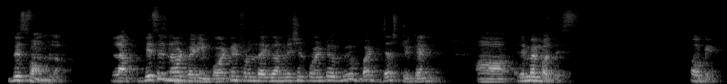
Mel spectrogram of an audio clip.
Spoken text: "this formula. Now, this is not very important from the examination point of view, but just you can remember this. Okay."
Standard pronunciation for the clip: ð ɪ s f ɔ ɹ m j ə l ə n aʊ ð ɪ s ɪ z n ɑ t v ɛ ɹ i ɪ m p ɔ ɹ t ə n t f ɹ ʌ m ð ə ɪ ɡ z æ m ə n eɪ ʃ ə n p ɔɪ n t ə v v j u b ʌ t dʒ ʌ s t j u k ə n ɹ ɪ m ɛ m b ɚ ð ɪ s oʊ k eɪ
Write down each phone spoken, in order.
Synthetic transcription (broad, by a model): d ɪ s f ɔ ɹ m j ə l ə l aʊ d ɪ s ɪ z n ɑ t v ɛ ɹ i ɪ m p ɔ ɹ t ə n t f ɹ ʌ m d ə ɪ ɡ z æ m ə n eɪ ʃ ə n p ɔɪ n t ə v v j u b ʌ t dʒ ʌ s t j u k ə n ɹ ɪ m ɛ m b ɚ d ɪ s oʊ k eɪ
